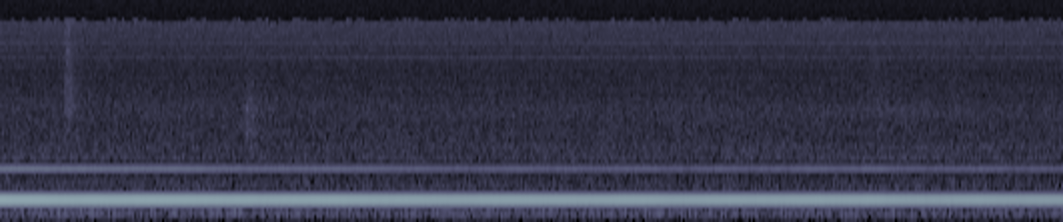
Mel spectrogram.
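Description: Clarinet holding one long, steady note, nearly pure in tone, with no change in pitch or loudness.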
